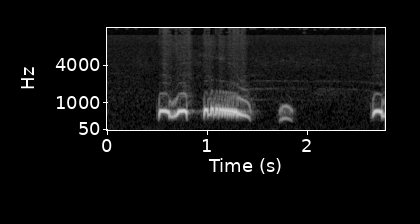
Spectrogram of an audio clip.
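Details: Spotted dove calling to rouse wild doves: a wavering low coo followed by a long, drawn, falling hoot, then a short soft note, with the next phrase starting at the end.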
